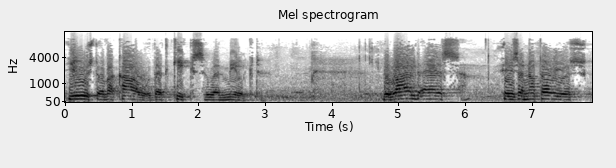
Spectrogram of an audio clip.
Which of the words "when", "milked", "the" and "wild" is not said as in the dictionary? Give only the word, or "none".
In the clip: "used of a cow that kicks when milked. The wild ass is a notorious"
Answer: none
